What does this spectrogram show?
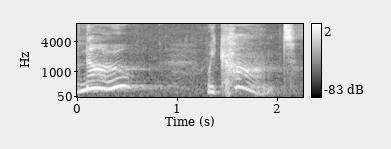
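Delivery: high, panicky inner voice blurting it out; a squeaky scared voice in his head; fearful inner voice. Retold or imitated. Comedian voicing the scared side of his mind, high and panicky. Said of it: "This one goes".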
